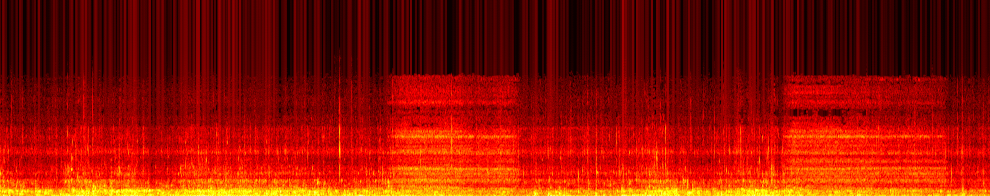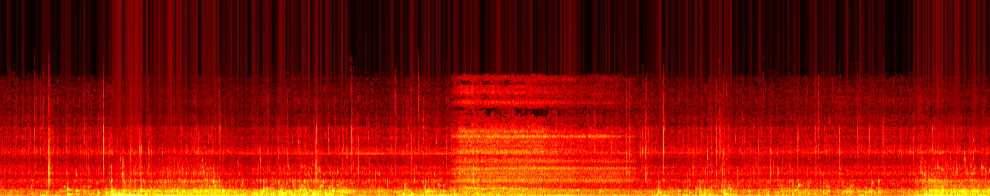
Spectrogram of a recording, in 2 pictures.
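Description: Bubbles rumble and gurgle underwater.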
